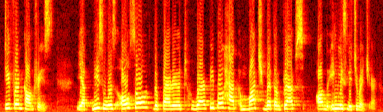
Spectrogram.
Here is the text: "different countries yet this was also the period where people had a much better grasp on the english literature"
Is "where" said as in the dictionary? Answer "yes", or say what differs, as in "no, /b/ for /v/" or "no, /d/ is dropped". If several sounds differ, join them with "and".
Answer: yes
